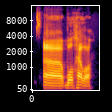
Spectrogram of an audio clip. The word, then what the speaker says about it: Walhalla: Walhalla.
